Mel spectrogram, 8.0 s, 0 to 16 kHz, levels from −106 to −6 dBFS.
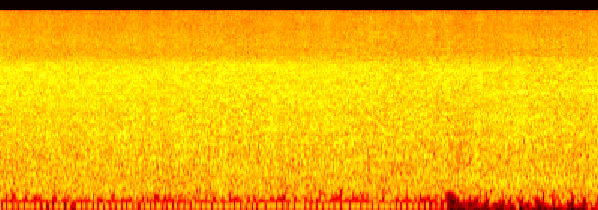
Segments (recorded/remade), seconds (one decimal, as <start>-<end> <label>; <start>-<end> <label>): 0.0-2.6 remade; 2.6-3.5 recorded; 3.5-4.6 remade; 4.6-6.4 recorded; 6.4-7.0 remade; 7.0-8.0 recorded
